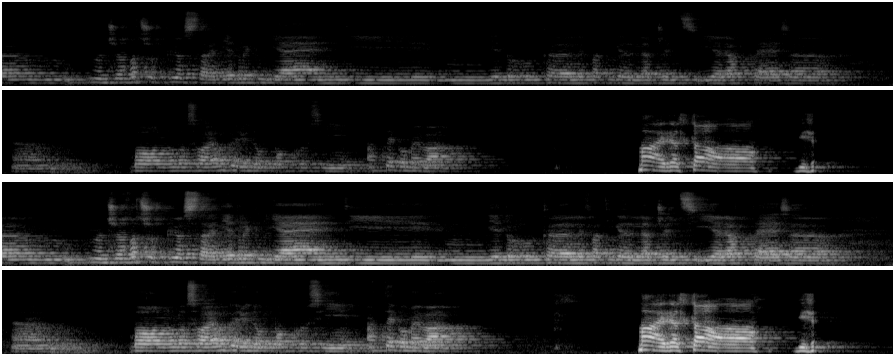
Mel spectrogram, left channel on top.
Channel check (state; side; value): quieter; left; 10.5 dB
